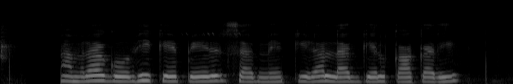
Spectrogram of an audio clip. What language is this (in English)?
Magahi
